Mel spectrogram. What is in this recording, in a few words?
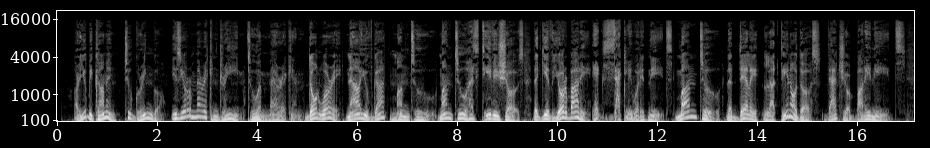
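Spanish Flair Announcer, commercials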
